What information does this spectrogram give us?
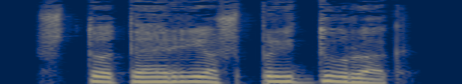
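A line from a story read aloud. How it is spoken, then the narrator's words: Growling. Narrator (Russian): прорычал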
